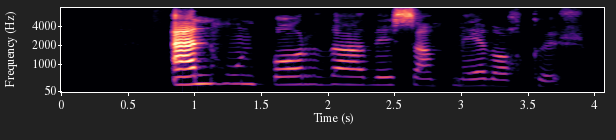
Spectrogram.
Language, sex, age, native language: Icelandic, female, 11, Icelandic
